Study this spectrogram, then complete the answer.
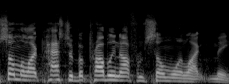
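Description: At a very fast pace, a man talks with a high pitch. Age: 30s. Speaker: lay preacher, bank manager and youth ministry leader. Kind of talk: sermon. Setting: church.

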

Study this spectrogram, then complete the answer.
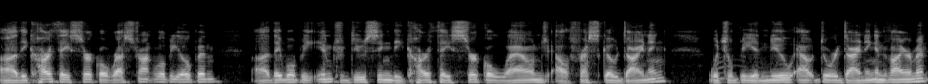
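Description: An ordinary speaking voice: a man at a fairly low pitch, moving at a fairly quick pace with fairly even intonation and very even loudness. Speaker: podcast co-host. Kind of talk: casual chat.

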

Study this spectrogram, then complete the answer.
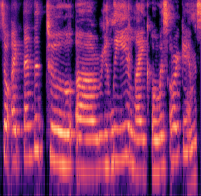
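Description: A woman talks with a fairly high pitch and ordinary pitch variation in a normal speaking voice. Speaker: game designer guest.

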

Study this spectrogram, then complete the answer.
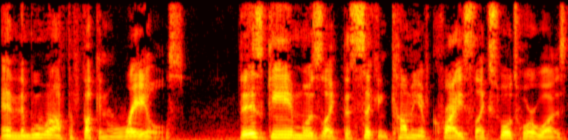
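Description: Using an unremarkable speaking voice, a man talks at a moderate pace with lively intonation. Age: 20s. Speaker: gaming podcast host. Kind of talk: casual chat. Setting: video call.

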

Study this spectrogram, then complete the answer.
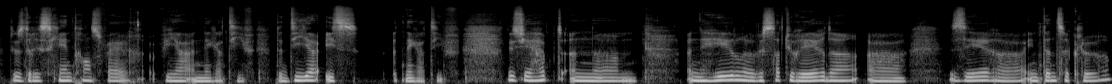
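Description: Speaking very slowly, a woman uses a fairly low pitch and a dark, mellow tone, her intonation fairly even in a dry, close sound with no echo. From Brussels, Belgium. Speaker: visual artist. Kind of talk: interview. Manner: halting, many repetitions and fillers.

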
